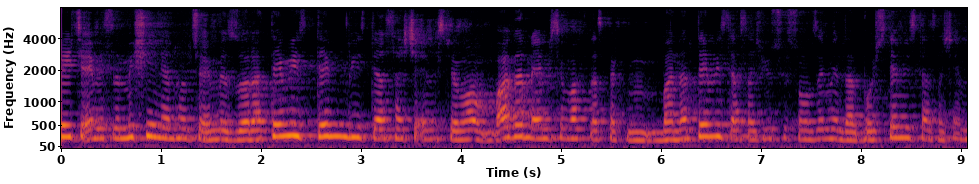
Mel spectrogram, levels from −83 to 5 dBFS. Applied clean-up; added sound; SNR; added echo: none; none; none; reverberation time 1.9 s.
